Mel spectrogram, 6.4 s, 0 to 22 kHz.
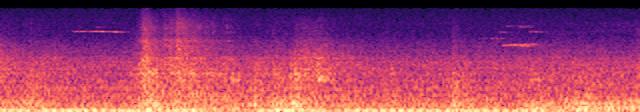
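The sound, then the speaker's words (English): A recycling garbage truck collecting recycled waste at 8 a.m. idles and works, its steady low engine rumble broken by a few brief clattering bursts as cans are tipped in, with no voices. “That was the recycled waste. So there are a lot of cans in there and stuff.”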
